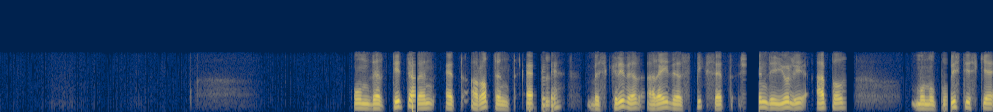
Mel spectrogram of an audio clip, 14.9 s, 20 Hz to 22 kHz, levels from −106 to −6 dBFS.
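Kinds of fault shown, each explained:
Packet loss with pitch repetition: dropouts at 6.18 s, 7.94–8.30 s, 9.62 s, 11.14–11.38 s, 12.64–12.79 s and 14.16–14.26 s, where the receiver bridged missing audio by looping the last pitch period and fading it over about 50 ms. The 80 to 100 ms losses sound like a briefly held, buzzy tone. The 240 ms gap at 11.14 s decays into silence before the speech cross-fades back, and the 7.94 s stretch is a scattered cluster of short losses.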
